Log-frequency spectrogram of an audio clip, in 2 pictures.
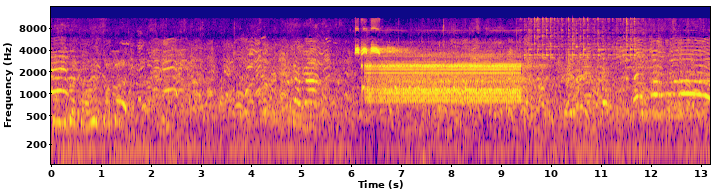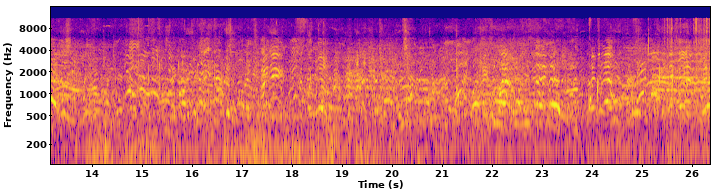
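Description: Young players shout and chatter across an open field.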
